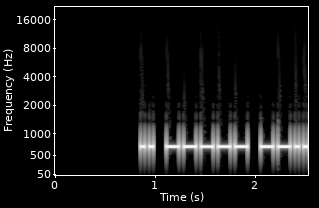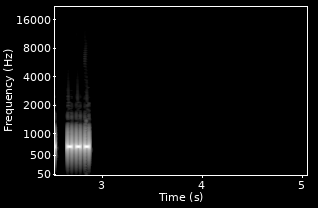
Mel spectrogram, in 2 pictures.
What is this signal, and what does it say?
Morse code, heard as a keyed tone, about 28 wpm, 700 Hz. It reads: I0ZS
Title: DXCC-100 Call Signs - 4 Characters - Repeated 3x - 28wpm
